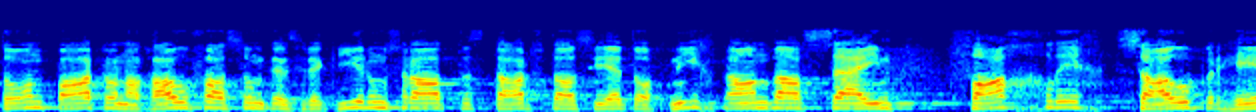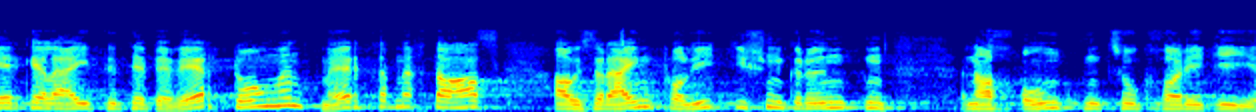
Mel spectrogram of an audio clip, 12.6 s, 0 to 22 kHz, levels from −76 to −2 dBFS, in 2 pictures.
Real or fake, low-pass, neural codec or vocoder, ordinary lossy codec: real; 7.2 kHz; none; none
